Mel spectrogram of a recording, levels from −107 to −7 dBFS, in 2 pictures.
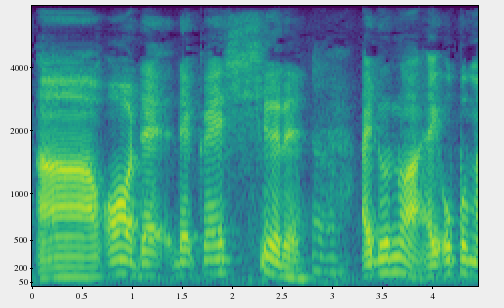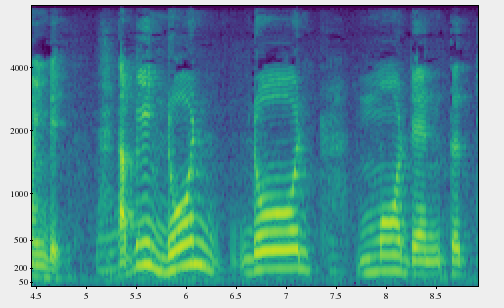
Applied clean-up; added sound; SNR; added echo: none; none; none; none.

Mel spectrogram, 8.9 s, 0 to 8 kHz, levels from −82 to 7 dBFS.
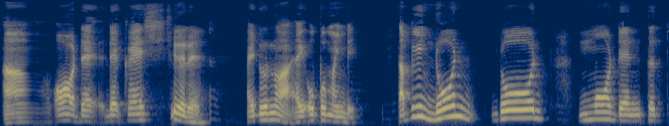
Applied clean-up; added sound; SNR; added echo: neural mask model DeepFilterNet 3.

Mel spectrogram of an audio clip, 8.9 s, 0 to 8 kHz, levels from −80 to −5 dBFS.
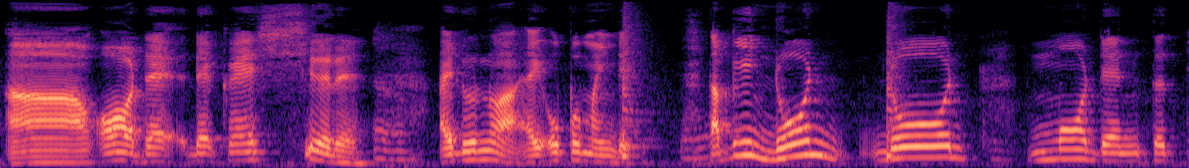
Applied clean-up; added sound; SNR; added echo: none; Snare drum; 15 dB; none.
